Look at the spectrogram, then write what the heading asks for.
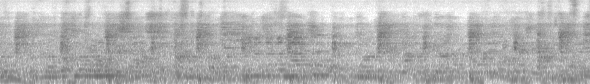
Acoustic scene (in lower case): cafe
